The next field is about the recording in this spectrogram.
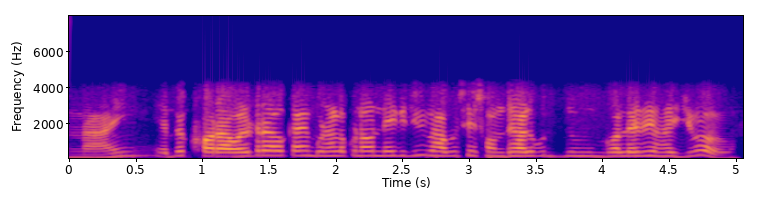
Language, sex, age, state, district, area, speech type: Odia, male, 18-30, Odisha, Bhadrak, rural, conversation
